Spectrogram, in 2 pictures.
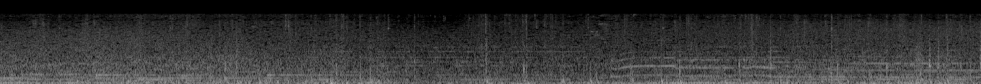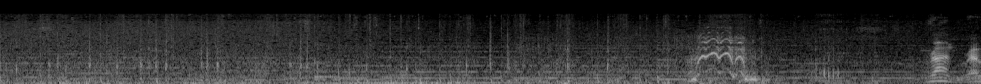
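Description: Roach, the horse in The Witcher 3, gallops with steady, rhythmic clip-clop hoofbeats under rain and game ambience, while someone speaks briefly near the end.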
